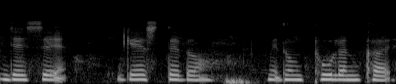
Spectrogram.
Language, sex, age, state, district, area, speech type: Santali, female, 18-30, Jharkhand, Pakur, rural, spontaneous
